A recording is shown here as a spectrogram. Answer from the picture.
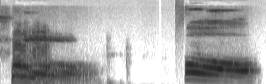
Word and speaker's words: four: two two three three four four don't say four but four the r according to british english rule when r comes at the end of a word or syllable it is not pronounced and that's why it's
